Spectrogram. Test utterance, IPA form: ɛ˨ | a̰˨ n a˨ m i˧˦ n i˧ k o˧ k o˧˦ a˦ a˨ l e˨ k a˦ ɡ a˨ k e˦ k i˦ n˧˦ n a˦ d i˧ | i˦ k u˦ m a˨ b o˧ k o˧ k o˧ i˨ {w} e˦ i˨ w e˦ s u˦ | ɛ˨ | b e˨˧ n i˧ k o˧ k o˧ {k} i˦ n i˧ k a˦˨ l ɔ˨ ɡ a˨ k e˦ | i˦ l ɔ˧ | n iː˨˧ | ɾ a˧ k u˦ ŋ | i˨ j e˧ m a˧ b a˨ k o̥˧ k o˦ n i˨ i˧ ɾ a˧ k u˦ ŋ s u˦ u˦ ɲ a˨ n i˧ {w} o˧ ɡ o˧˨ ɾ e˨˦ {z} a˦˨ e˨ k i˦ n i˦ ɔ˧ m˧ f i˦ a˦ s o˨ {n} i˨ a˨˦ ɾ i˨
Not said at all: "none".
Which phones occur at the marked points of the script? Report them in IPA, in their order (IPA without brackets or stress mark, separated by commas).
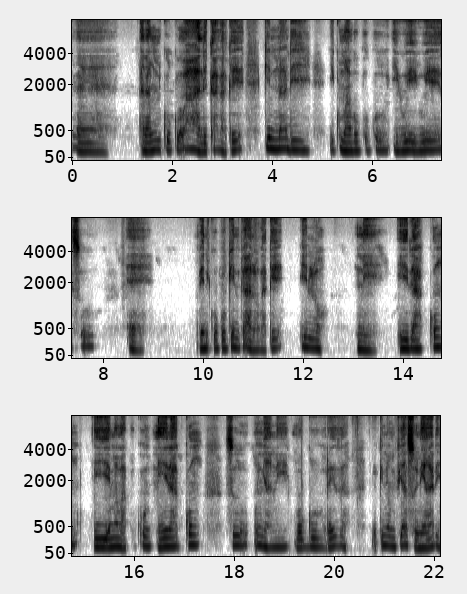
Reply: w, k, b, z, n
